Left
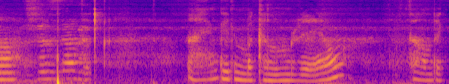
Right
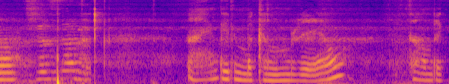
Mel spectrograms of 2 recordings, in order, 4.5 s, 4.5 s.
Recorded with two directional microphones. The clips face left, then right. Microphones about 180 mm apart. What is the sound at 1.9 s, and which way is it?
A woman's voice, 10° right (ahead or behind).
